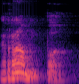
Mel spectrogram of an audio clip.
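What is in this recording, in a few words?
"ramp", Romanian; gcompris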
